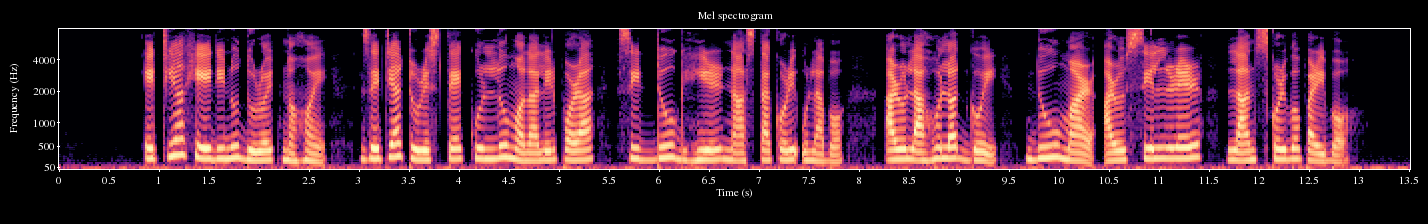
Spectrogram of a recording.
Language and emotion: Assamese, neutral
